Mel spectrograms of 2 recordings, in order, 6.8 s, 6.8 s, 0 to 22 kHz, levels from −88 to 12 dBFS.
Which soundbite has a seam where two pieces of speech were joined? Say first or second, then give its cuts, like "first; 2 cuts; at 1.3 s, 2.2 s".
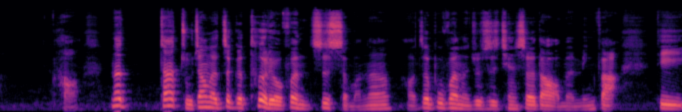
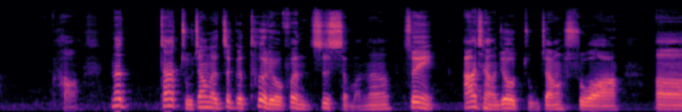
second; 1 cut; at 4.0 s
